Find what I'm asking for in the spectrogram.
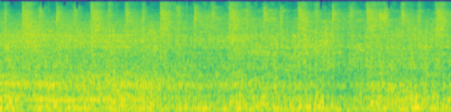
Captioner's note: boat motor slows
